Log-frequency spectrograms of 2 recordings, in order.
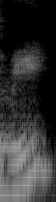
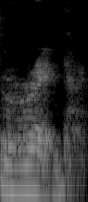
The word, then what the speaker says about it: read: the pronunciation it's different when read in the base form we say it's read but when it comes past in participle forms we say it's red instead of read but same pronunciation then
